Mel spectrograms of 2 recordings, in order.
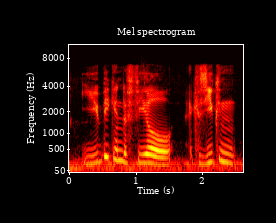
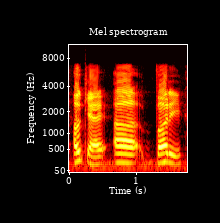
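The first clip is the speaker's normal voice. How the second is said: laughing; 3 semitones higher, 14 dB louder than usual. Real, not acted. GM laughs at lie.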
